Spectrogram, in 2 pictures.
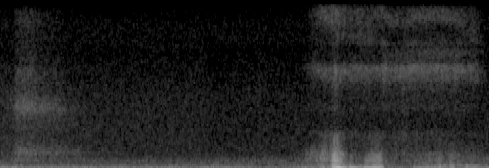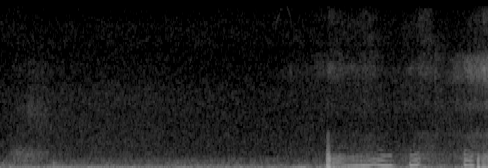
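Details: Dog snoring: soft, low breathing with two brief snorting snores over steady room hiss.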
